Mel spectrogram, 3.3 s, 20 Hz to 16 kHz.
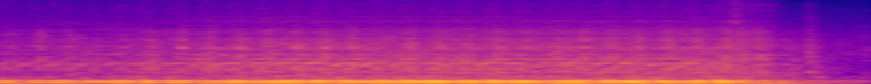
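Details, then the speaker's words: Kawasaki Z1000 with an internal engine noise: after the ignition timing, which was out, was corrected, it runs much better, but the uneven mechanical noise under the steady revving drone persists. Damaged parts were found. "Colocamos no ponto, percebemos que o funcionamento da moto melhorou muito, porque estava fora de ponto, porém o barulho não para."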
